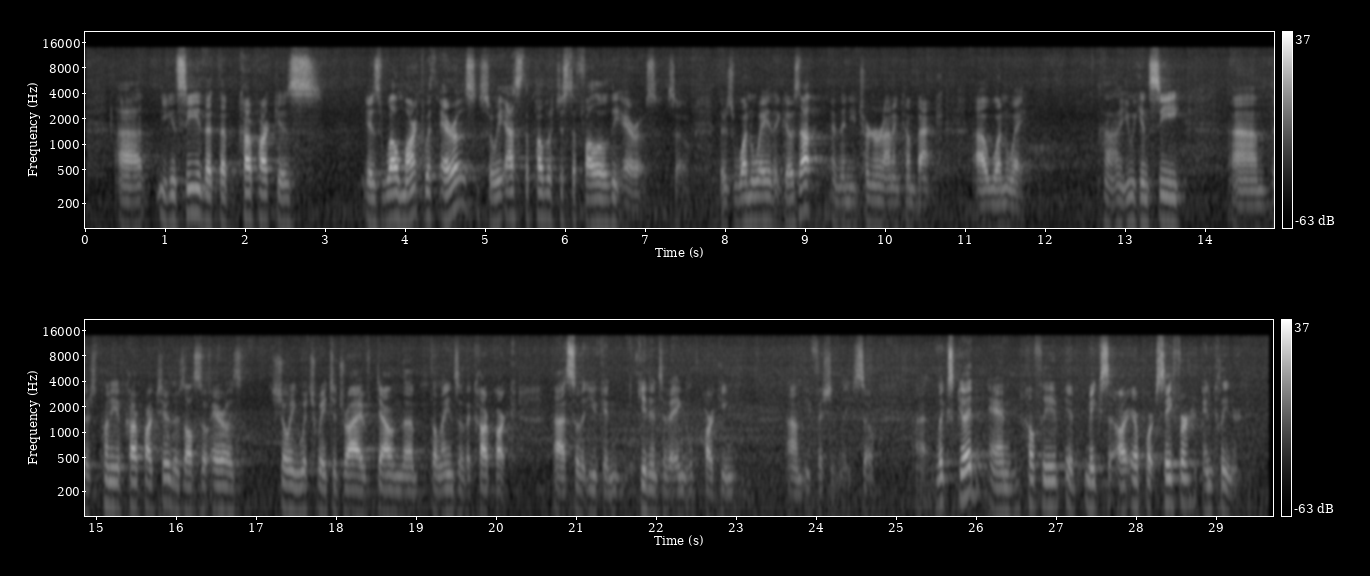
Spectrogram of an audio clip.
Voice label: Chief English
